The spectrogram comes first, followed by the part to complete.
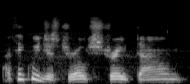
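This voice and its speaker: A man chatting casually as a podcast guest, talking in a loose, halting way. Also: medium pitch, big pitch swings, breathy edge, no room sound, rough recording. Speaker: podcast guest, fishing brand marketing director. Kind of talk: casual chat.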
